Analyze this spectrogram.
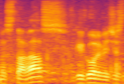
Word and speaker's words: Taras: How do you pronounce that? Taravshenchenko? Yeah, the first name is Taras.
